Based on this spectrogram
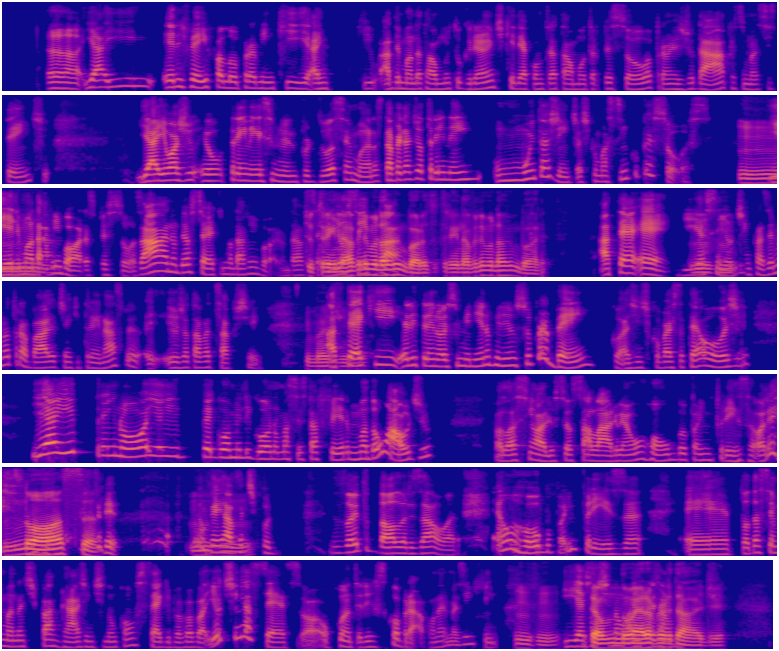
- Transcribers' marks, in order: tapping; other background noise; laughing while speaking: "isso"; laughing while speaking: "para empresa"
- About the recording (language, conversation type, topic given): Portuguese, advice, Como posso lidar com a perda inesperada do emprego e replanejar minha vida?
